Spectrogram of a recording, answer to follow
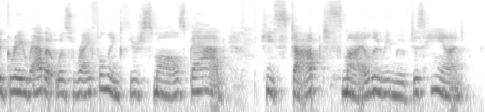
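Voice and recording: The words are read aloud in a natural voice.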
